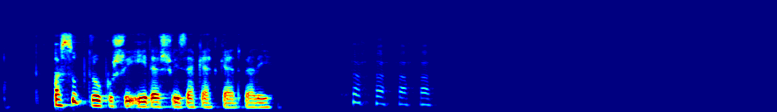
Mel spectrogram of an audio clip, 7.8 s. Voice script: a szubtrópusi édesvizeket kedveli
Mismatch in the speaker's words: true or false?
false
